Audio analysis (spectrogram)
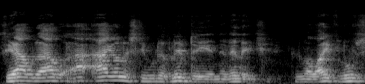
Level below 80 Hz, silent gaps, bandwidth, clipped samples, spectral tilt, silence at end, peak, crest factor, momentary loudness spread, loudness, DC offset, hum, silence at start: -62 dBFS; none; 13 kHz; under 0.1%; -6 dB/octave; 0 s; -6 dBFS; 18 dB; 12 LU; -24 LUFS; under 0.1%; none; 0 s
